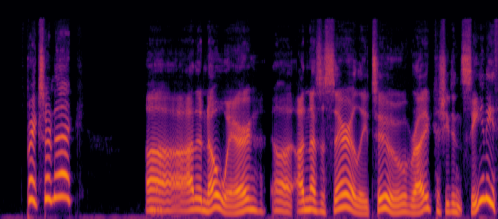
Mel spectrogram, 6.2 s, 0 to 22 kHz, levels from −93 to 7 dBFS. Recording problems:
none

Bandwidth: 15 kHz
